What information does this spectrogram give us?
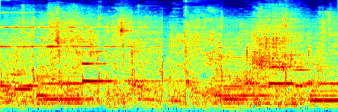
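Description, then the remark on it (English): A miniature horse's hooves clip-clop in a quick, uneven run of taps on a hard hotel floor, set against a busy, steady background of tones and indistinct murmur, in a Hotels.com commercial where Nikola Jokic and Peyton Watson walk into a hotel with the horse. “So this is one of the commercials with Nikola Jokic, Peyton Watson walking into a hotel with a miniature horse.”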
